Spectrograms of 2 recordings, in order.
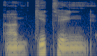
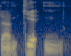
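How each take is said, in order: First: The final g sound is pronounced. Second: The final g sound is dropped. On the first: "Instead of saying" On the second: "dropped the final G"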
